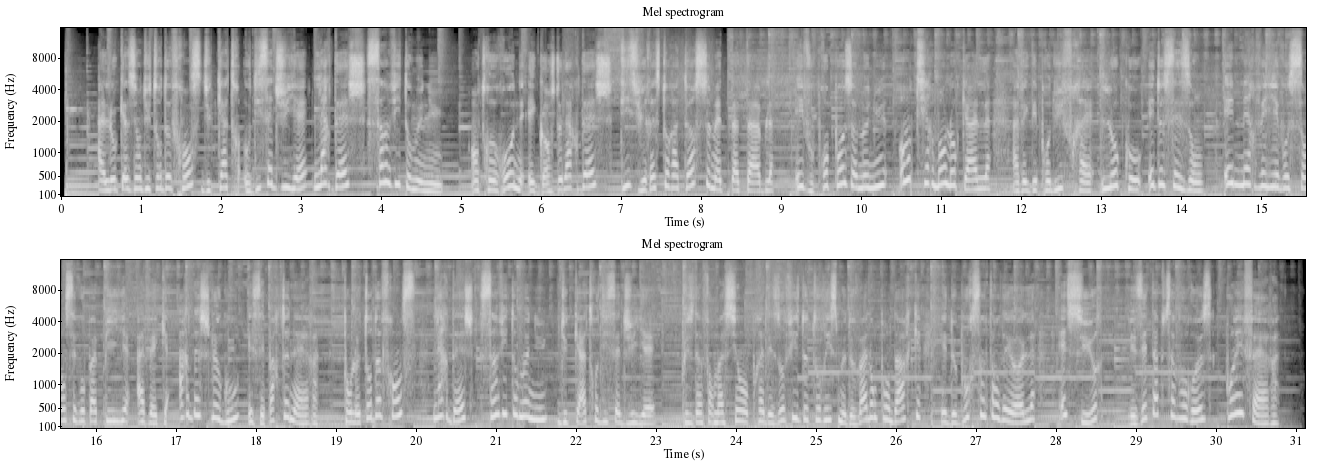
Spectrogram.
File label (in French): spot radio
